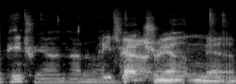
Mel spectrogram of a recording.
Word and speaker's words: Patreon: I say Patreon. I don't know. Patreon. Yeah, Patreon. I always, being Polish, I put the accent on the penult, so second to last syllable.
